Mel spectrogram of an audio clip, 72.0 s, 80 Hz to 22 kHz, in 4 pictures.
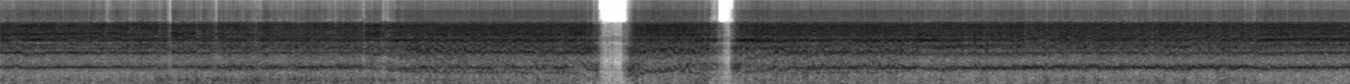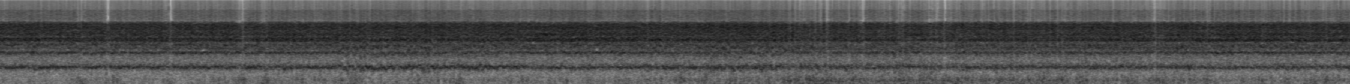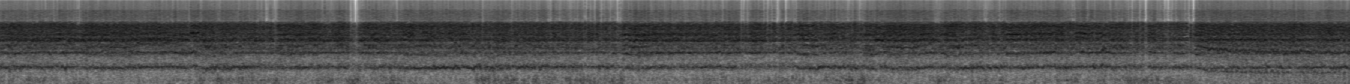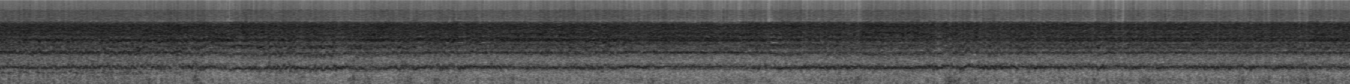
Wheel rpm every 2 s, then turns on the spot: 230, 230, 220, 180, 90, 160, 210, 220, 220, 230, 230, 230, 230, 230, 240, 230, 230, 230, 230, 230, 230, 230, 230, 230, 220, 240, 210, 190, 200, 210, 230, 230, 230, 230, 230, 230.
none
